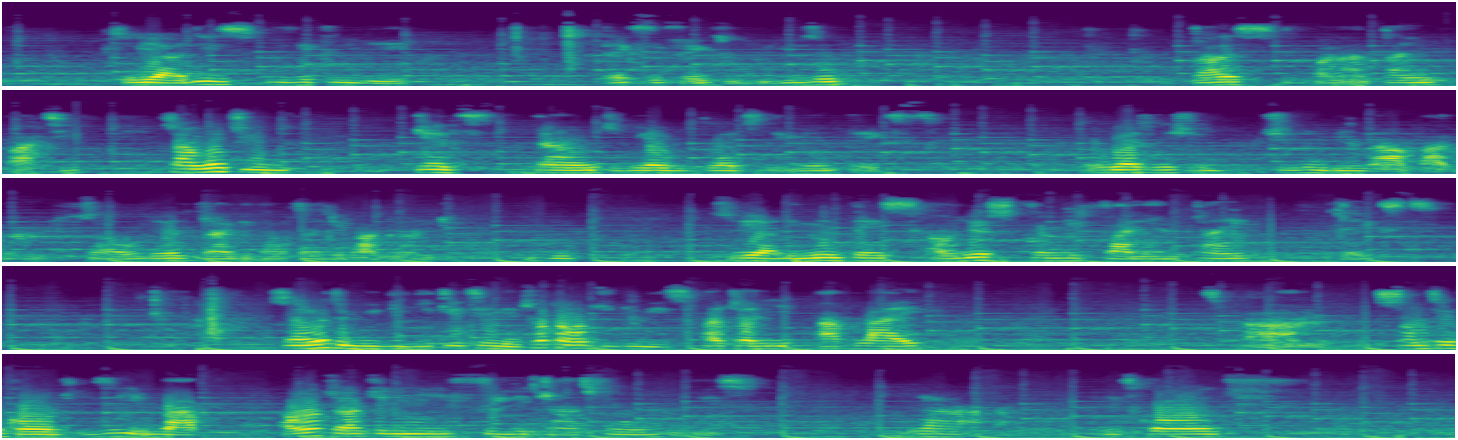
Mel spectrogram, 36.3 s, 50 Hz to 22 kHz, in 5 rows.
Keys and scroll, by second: 0.2 ctrl+shift+d, 0.2 ctrl+shift+Down, 5.4 shift+Up, 6.0 Up, 7.0 shift+Up, 19.6 shift+v, 23.4 ctrl+shift+j, 25.6 ctrl+e, 31.4 ctrl+t.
